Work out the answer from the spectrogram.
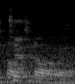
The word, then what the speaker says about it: Totoro: I got this wrong pronouncing this earlier. So It's it's Totoro.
